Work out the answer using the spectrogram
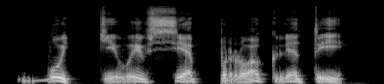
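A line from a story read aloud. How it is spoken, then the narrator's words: Groan. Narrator (Russian): простонал начальник экспедиции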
